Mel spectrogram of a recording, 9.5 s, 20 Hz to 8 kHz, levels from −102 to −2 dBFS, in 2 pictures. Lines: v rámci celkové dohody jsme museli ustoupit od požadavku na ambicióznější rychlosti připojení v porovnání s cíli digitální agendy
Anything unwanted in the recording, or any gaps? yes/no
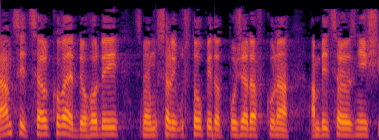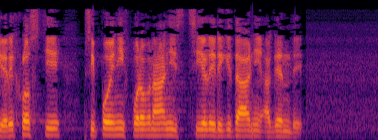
no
